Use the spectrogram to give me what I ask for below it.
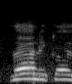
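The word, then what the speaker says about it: ذَٰلِكَ: Dhalika is pronounced as dhalika, but it is written without the alif.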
